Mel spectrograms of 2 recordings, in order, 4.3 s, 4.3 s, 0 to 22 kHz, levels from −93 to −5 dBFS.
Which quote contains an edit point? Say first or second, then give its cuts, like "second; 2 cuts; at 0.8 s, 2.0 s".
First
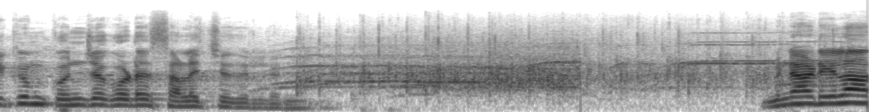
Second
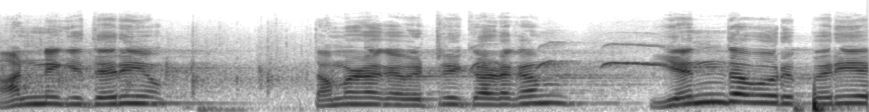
first; 1 cut; at 2.9 s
